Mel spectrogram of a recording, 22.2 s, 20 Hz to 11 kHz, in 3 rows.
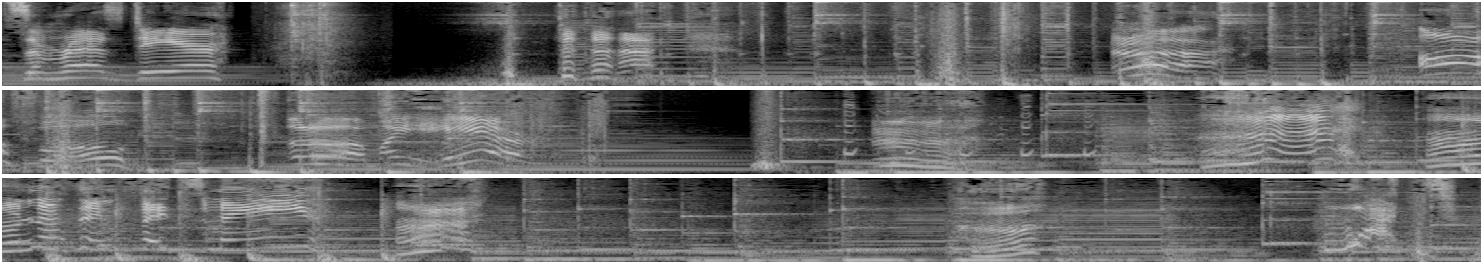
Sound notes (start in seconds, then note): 11.7 making angry sounds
